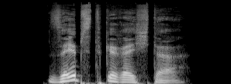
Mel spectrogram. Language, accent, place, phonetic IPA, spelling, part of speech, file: German, Germany, Berlin, [ˈzɛlpstɡəˌʁɛçtɐ], selbstgerechter, adjective, De-selbstgerechter.ogg
- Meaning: 1. comparative degree of selbstgerecht 2. inflection of selbstgerecht: strong/mixed nominative masculine singular 3. inflection of selbstgerecht: strong genitive/dative feminine singular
